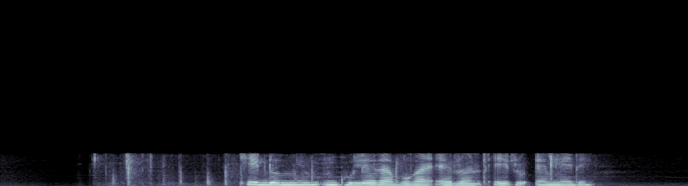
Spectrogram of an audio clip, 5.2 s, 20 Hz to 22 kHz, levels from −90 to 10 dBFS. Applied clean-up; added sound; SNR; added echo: neural mask model RNNoise.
